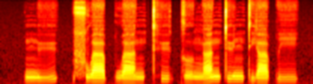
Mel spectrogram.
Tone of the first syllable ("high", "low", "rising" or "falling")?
rising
